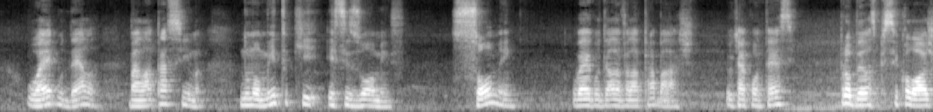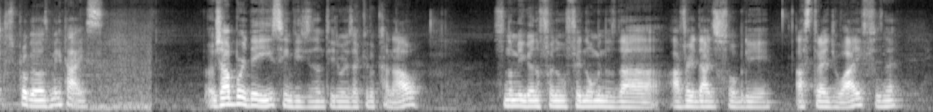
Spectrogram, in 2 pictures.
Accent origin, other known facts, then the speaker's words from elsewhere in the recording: São Paulo, Brazil; Eu sou de São Paulo, pessoal.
